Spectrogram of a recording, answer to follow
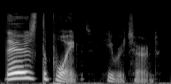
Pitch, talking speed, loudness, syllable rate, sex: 210 Hz, 175 wpm, -15 LUFS, 5.3 syllables/s, female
